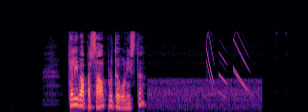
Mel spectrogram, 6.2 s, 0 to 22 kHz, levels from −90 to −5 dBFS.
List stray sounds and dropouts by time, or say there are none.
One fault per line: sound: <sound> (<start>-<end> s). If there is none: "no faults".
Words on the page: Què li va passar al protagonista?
sound: chirp (4.1-5.0 s)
